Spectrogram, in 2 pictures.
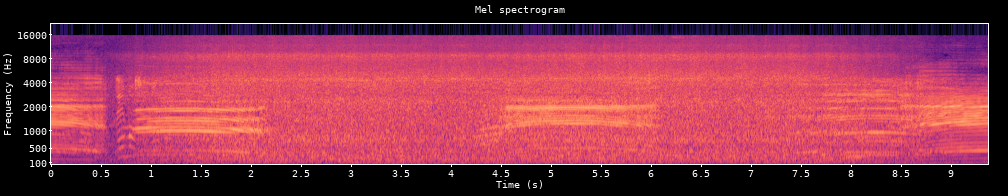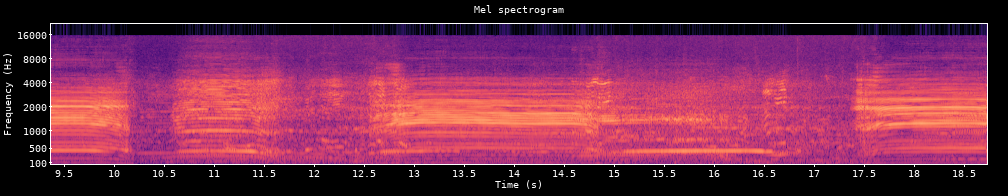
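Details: Brahman and Limousin calves giving repeated drawn-out moos, rich and harmonic, sliding up then down. Several calves overlap in near-continuous calling over a constant background hiss.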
